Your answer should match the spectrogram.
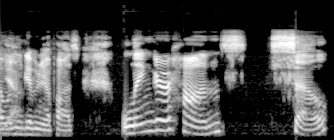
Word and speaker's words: Langerhans: Yeah, Langerhans. – Yep. – Okay, see? You were adding a syllable, but that's okay. – Anyway. – Oh, you never mind, you were just combining the two words.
